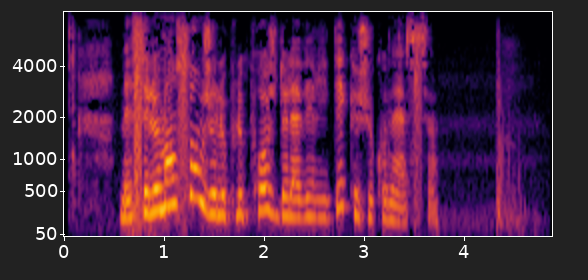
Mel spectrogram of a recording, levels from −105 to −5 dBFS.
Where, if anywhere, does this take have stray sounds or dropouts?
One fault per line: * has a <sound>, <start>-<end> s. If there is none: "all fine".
* has a cough, 4.3-4.6 s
